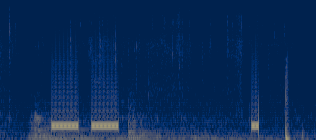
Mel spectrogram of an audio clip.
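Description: An outgoing phone call's ringback tone sounds clearly in a quick double burst, followed by a brief beep and a sharp click as the call connects and is answered, over a low background hum.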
